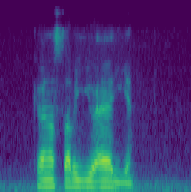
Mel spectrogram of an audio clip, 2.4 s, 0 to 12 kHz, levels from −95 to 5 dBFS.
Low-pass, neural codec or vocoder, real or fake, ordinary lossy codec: 7.2 kHz; none; real; Opus, 16 kbps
